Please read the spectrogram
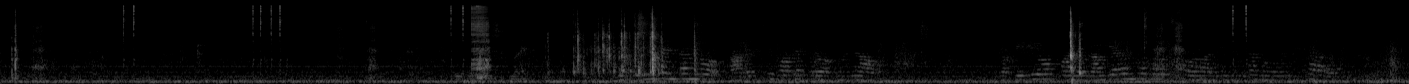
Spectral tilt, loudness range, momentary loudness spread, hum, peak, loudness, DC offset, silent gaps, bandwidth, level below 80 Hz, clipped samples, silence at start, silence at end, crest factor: -3 dB/octave; 8 LU; 18 LU; none; -12 dBFS; -47 LUFS; under 0.1%; none; 16.5 kHz; -70 dBFS; under 0.1%; 0 s; 0 s; 36 dB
